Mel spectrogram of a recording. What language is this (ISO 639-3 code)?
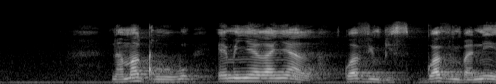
zul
